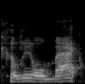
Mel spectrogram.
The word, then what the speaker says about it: Khalil Mack: I am about Khalil Mack, which rhymes with smack, and I expect him to put that on Luck.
